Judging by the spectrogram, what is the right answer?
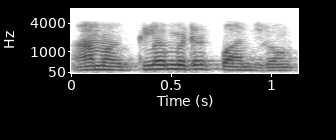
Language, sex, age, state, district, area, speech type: Tamil, male, 18-30, Tamil Nadu, Erode, rural, conversation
